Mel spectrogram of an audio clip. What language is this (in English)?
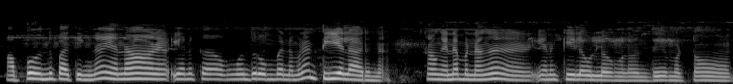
Tamil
